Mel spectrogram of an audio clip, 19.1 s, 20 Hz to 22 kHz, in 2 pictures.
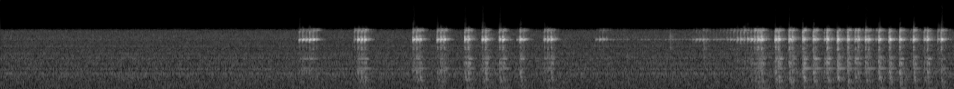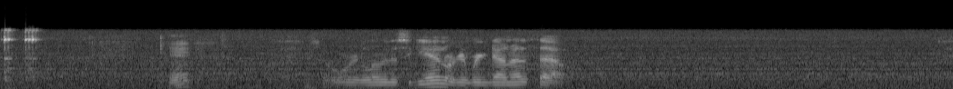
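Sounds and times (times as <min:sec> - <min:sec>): grinding wheel ringing ticks: 0:03.0 - 0:10.0.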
